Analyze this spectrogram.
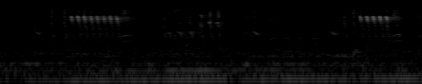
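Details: A pet society finch sings two rapid buzzy trills of evenly spaced high pulses, about three seconds apart, separated by soft scratchy chatter, against a faint continuous whine.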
